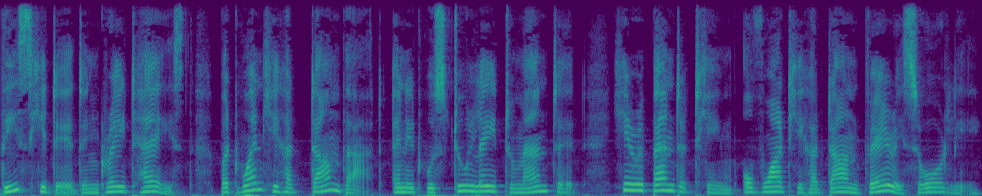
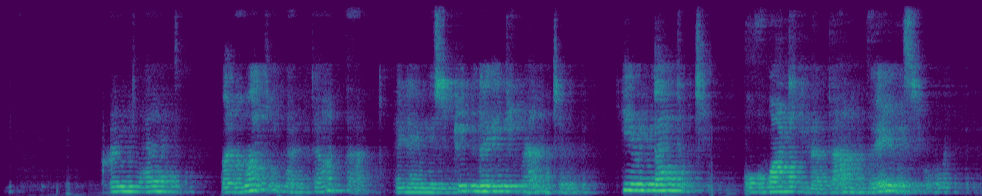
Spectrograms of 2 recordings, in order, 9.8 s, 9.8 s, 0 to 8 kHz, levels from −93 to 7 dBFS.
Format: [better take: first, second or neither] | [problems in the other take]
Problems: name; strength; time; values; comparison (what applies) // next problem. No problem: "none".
first | noise reduction (neural mask model DeepFilterNet 3)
